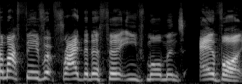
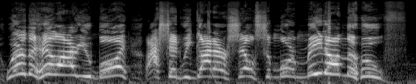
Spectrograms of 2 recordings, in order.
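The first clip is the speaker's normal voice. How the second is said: high, loud hollered scolding; shouting; 10 semitones higher, 10 dB louder than usual. Acted. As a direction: bellow for your missing partner. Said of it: "and he shouts".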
